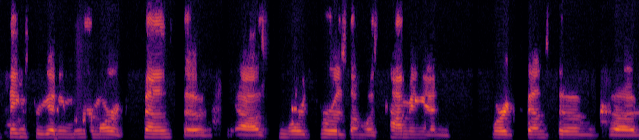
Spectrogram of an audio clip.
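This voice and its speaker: A man giving casual, unscripted remarks in a hesitant, halting way as a participant in a meeting. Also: high voice, no room sound. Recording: dull, lo-fi online call audio.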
